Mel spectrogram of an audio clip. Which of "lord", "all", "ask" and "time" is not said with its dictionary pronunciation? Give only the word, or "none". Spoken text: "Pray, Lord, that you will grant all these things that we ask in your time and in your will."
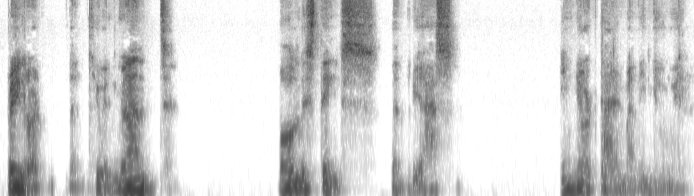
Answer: ask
